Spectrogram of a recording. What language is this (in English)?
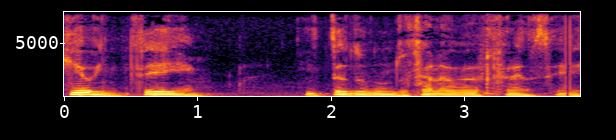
Portuguese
